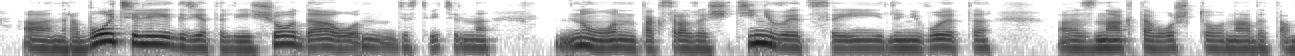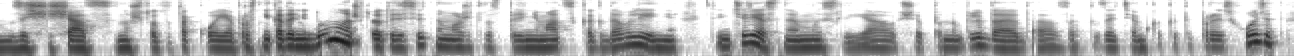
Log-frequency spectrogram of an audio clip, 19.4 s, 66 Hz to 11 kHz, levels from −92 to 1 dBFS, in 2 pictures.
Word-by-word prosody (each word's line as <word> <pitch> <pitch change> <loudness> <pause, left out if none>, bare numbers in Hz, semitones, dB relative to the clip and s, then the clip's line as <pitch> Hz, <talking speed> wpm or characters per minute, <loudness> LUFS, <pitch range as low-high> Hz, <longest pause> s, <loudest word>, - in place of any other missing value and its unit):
а, 140 -2 -1
на 130 -1 -1
работе 230 - +8
ли, 205 -1 +6
где-то 145 -5 -2
ли 130 0 -4
ещё, 200 +12 +2
да- 155 -3 +1
он 75 - -3
действительно 145 - -8 0.5
ну, 165 -5 +1
он 145 0 0
так 135 0 -5
сразу 135 -1 -3
ощетинивается, 145 - +2
и 140 0 -2
для 140 +1 -2
него 140 +2 0
это, 145 -2 -3 0.5
а, 135 - -4
знак 140 +2 0
того, 140 -1 -4
что 140 0 -7
надо 135 -1 -4
там 130 +2 -7
защищаться, 135 0 +1
ну, 140 0 -2
что-то 130 0 -9
такое. 145 -1 -5
Я 135 0 -1
просто 150 +3 -7
никогда 165 +1 +4
не 155 0 +4
думала, 240 - +8
что 160 - -2
это 155 -1 -1
действительно 155 +3 -4
может 150 -1 -4
восприниматься 145 +1 -4
как 140 0 -10
давление. 150 -2 -1 0.3
Это - - -10
интересная 155 - +1
мысль. 145 - -3
Я 70 0 -7
вообще 70 - -11
понаблюдаю, 145 -2 -4
да, 70 0 -8
за 70 - -16
к - - -32
за 145 -1 -7
тем, 140 0 -9
как - - -23
это - - -24
происходит. 200 +10 -1
145 Hz, 170 wpm, -24 LUFS, 135-155 Hz, 0.5 s, работе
